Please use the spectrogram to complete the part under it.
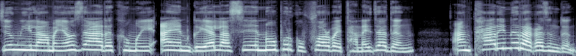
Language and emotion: Bodo, angry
